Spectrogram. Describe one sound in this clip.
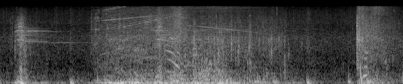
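A powerful energy blast roars and crackles.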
